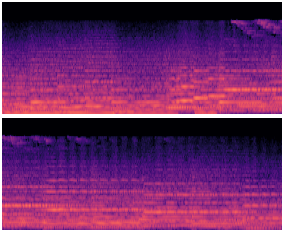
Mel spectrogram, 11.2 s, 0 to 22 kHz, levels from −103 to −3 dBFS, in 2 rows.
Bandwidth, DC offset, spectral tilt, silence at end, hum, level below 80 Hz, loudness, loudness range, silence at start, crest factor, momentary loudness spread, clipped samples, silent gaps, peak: 11.5 kHz; under 0.1%; -6.5 dB/octave; 0 s; none; -48 dBFS; -38 LUFS; 4 LU; 0 s; 14 dB; 6 LU; under 0.1%; none; -24 dBFS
